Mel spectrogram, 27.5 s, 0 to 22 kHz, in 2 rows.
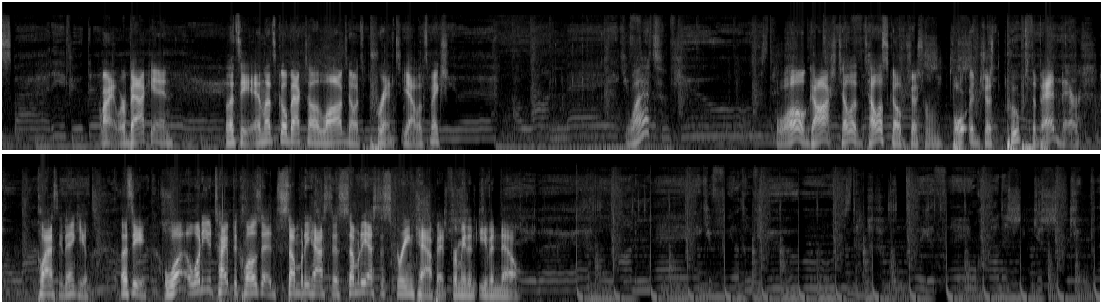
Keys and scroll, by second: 0.0 alt+[, 0.5 alt+{, 1.3 alt+f, 2.1 ctrl+p, 3.3-5.0 typing, 14.5-15.2 typing, 19.6 ctrl+p, 19.8-20.8 typing.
